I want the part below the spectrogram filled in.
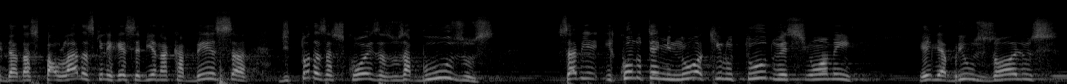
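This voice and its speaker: A high-voiced male pastor delivers a sermon, telling a story in an animated way and swinging between loud and hushed delivery. His voice rings with the long reverb of a church hall. Soft music plays faintly underneath.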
